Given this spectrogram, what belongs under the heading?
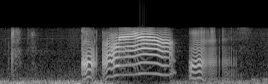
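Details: Infant's short high-pitched squeak or cry between softer breathy sounds, in a sequence with a sneeze and a big yawn; brief infant vocalization.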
